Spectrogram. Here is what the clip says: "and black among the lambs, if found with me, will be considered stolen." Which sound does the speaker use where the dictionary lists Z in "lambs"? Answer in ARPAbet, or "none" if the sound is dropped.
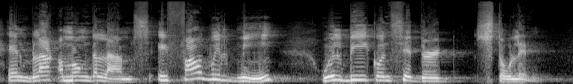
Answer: S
